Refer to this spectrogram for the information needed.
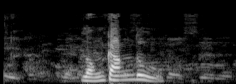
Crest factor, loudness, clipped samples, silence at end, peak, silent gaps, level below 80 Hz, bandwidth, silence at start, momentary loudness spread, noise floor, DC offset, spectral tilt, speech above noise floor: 18 dB; -15 LUFS; under 0.1%; 0.25 s; 0 dBFS; none; -62 dBFS; 11.5 kHz; 0.05 s; 24 LU; -40 dBFS; under 0.1%; -6 dB/octave; 25 dB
